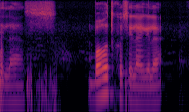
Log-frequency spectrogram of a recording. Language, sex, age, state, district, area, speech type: Odia, male, 18-30, Odisha, Koraput, urban, spontaneous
